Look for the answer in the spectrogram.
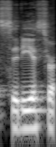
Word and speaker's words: Sidious: The way I remember it, which is problematic because I don't like to call people ugly or not, but Sidious rhymes with hideous, and after his fall and the Empire and stuff, like, hideous.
